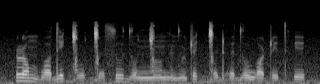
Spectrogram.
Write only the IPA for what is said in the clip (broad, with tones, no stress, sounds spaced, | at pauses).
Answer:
ɭ ɔ˦ m b ɔ˨ d e˦ ɡ͡ǀ o˨ ɡ͡ǀ ə˨ s u˦ d o˨ ŋ͡ǀ õ˨˦ ɡ ə̃˨ d ũ˨ ʈ ɘ˦ ɡ͡ǀ ə˦˨ ɖʱ ə˨ d o˨˦ w ɔ˨ ʈ ɪ˦˨ t̪ʰ ɪ˦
